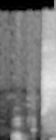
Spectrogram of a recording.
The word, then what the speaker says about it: upset: the word upset yeah the first part is upset no that would be upset which would actually be a verb okay but this is this is an adjective and so actually the the accent is on the sit yeah sit yeah second so so if you say upset that's actually a verb that means uh problems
